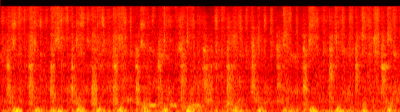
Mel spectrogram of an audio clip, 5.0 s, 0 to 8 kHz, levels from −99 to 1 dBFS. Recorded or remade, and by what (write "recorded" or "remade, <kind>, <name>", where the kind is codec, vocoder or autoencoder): remade, codec, ZipCodec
